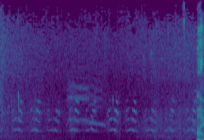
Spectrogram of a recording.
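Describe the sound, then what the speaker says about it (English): Faint, repeated honking seagull calls in a video game, in a quick rhythmic series over soft background noise, ending with a sudden louder thump. "I really love the sound of those seagulls."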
